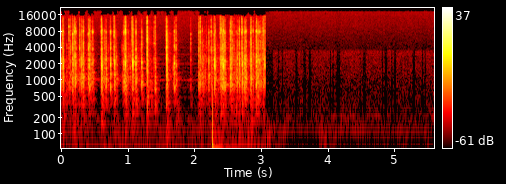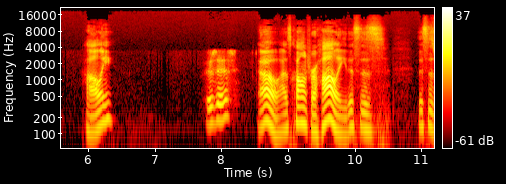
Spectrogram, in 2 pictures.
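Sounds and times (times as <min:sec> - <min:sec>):
rapid typing on a computer keyboard: 0:00.0 - 0:03.1
speech: 0:06.0 - 0:06.4, 0:07.8 - 0:11.1.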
